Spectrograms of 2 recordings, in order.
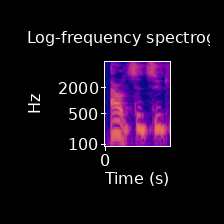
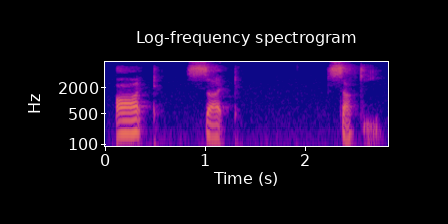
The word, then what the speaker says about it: Otsutsuki: name is mamashiki otsutsuki now listen if you pronounce it and look at the word right it's at it's not out suzuki because there's no you and it's not on sutsuki because i'll just because when you pronounce like if you pronounce it and look at the words right it's odd sucky which i know that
